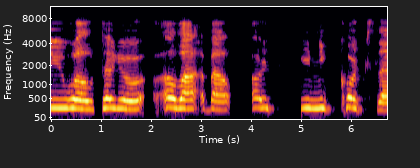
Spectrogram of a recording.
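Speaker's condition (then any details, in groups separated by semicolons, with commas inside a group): Cerebral palsy; hamstring treatment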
